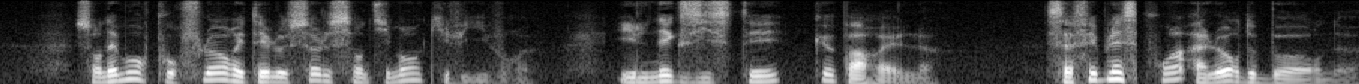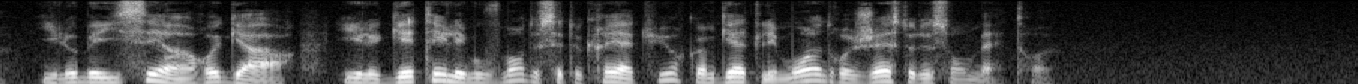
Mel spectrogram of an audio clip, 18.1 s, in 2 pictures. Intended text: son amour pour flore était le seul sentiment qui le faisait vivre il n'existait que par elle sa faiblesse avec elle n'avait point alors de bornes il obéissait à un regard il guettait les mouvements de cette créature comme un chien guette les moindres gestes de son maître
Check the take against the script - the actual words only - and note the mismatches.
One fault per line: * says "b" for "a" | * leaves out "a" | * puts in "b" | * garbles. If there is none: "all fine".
* leaves out "le faisait"
* leaves out "avec elle n'avait"
* leaves out "un chien"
